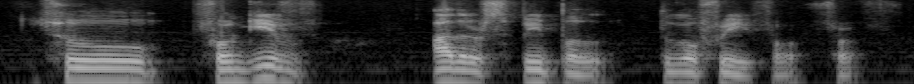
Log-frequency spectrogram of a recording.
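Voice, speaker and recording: Speaking very slowly with a Serbian accent, a man uses a medium pitch and a dark, mellow tone. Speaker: caller. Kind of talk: heated debate. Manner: halting.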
